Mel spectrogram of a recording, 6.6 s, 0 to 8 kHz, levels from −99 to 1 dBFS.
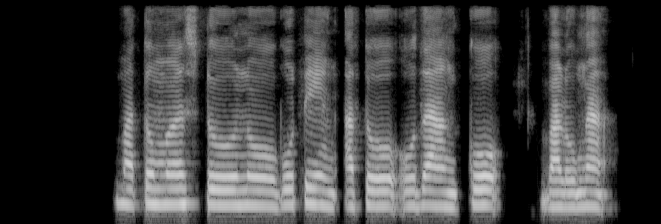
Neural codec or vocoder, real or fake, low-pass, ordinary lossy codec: codec, 44.1 kHz, 7.8 kbps, Pupu-Codec; fake; 7.2 kHz; AAC, 48 kbps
